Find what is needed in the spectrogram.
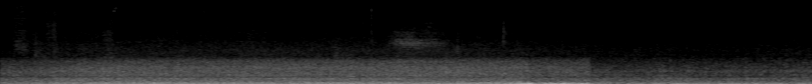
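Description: Low, steady background noise of a very large stadium crowd holding a moment of silence, with no voices standing out. A brief low rumble comes about five seconds in.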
